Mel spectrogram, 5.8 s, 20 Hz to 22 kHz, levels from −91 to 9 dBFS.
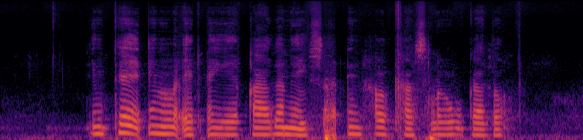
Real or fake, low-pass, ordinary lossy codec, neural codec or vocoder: fake; none; none; codec, 44.1 kHz, 3.4 kbps, Pupu-Codec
